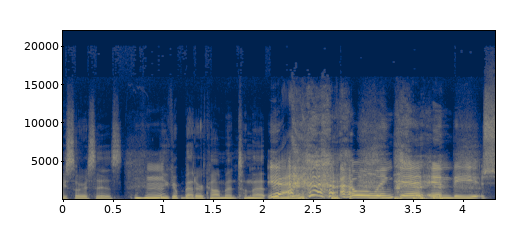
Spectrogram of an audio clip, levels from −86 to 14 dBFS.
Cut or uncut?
cut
